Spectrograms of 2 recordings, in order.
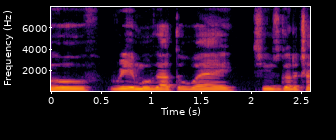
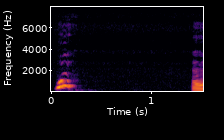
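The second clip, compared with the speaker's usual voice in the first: high whooping cheer; excited woo. Real, not acted. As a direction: let out a happy woo. Cheering for Shanti.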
